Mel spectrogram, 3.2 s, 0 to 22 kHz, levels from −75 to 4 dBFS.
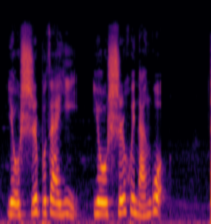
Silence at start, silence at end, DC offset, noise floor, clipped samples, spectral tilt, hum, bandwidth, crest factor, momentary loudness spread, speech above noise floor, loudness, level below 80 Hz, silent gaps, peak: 0.1 s; 0 s; under 0.1%; -46 dBFS; under 0.1%; -3 dB/octave; none; 14.5 kHz; 14 dB; 7 LU; 28 dB; -19 LUFS; -46 dBFS; none; -4 dBFS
